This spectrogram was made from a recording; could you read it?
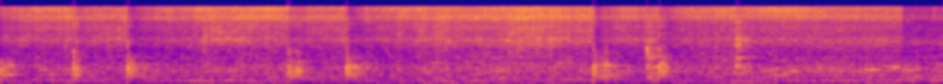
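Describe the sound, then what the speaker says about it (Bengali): Chopped onions and garlic sizzle in hot oil for a bitter greens dish, a steady close hiss broken by several short scraping stirs, with no talking. "তেল যখন গরম হয়ে আসবে পেঁয়াজ কুচিগুলি দিয়ে দিচ্ছি।"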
